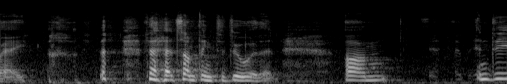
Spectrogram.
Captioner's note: laughs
